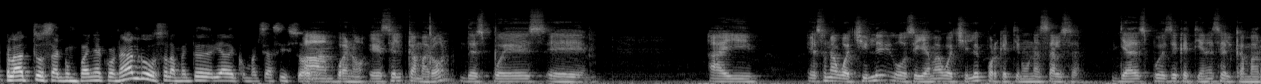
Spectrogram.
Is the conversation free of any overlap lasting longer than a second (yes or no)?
yes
